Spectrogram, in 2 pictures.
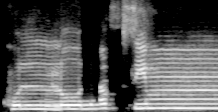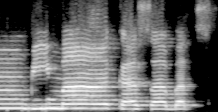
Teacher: Iklamnya, rubah nun sukunnya jadi mim. Nafsim, ya rapatkan kedua bibirnya. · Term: iqlabnya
